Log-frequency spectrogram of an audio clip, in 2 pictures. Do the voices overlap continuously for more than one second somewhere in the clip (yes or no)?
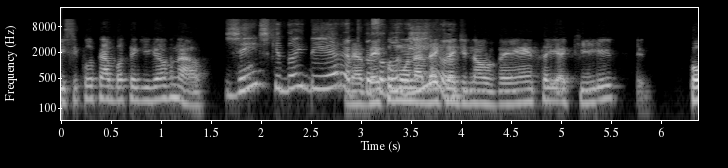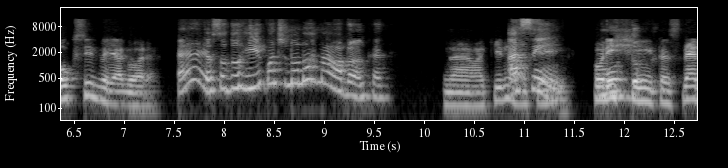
yes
